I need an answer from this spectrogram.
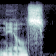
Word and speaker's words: Niels: And I just assumed that being in Scandinavia, that would be pronounced Niles. So that's the reason I've been doing that, Niels.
